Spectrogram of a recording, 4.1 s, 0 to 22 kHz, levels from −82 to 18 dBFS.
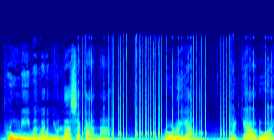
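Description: At 0.61 to 0.72 s, frames out of order: two neighbouring chunks of about 46 ms swap places, giving a garbled flutter. From 1.17 s to 4.08 s a train of clicks runs at an uneven 17.6 per second, around fifty ticks peaking about 15 dB above the speech, likely from equipment interference. Under that, at 2.90 to 2.94 s, frames out of order again, with swapped blocks of about 29 ms, which fits runs of three frames, giving another brief stutter.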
